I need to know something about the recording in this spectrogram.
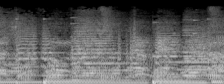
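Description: Brass-band carnival music in an instrumental passage, with no singing: held brass notes over a steady bass line, punctuated by a couple of bass-drum strokes.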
